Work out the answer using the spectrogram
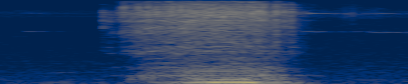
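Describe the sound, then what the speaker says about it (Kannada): A sewing machine runs a short, loose stitch along a blouse hem in one steady whirring burst of about a second, close and clear, with near silence before and after. "ಸೊ ನಾನಿವಾಗ ಲೂಸ್ ಸ್ಟಿಚ್ ಹಾಕ್ಕೊಳ್ತಾ ಇದ್ದೀನಿ."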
